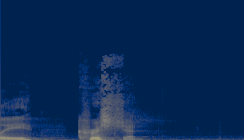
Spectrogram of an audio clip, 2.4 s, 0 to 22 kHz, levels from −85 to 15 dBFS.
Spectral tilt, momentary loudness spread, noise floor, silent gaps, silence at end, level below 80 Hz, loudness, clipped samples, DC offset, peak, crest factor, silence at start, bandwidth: -6 dB/octave; 19 LU; -65 dBFS; none; 1.05 s; -58 dBFS; -32 LUFS; under 0.1%; under 0.1%; -14 dBFS; 20 dB; 0 s; 14 kHz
